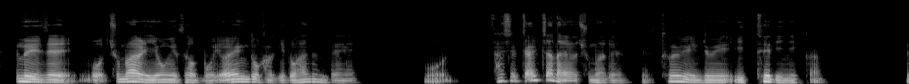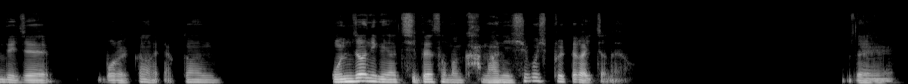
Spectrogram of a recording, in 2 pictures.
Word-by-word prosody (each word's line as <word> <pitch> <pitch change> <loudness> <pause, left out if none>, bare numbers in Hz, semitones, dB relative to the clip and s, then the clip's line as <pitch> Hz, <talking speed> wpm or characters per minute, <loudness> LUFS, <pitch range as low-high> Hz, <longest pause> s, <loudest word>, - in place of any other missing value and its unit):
근데 130 -3 +5
이제 105 -2 +1
뭐 - - -5
주말 125 -1 +3
이용해서 105 -1 +1
뭐 90 0 -5
여행도 115 +4 +3
가기도 95 -1 -4
하는데 95 -7 -4 0.7
뭐 - - -8 0.5
사실 150 0 -7
짧잖아요 95 -4 0
주말은. 90 -4 -7
그래서 95 -1 -16
토요일, 135 -5 +1
일요일 100 0 0
이틀이니까. 95 -6 0 0.9
근데 110 -2 0
이제 95 -1 +1 0.5
뭐랄까? 100 +2 -3
약간 105 -2 -5 1.1
온전히 135 +5 +7
그냥 110 -2 +3
집에서만 110 -1 0
가만히 100 0 0
쉬고 155 - -3
싶을 145 -3 -2
때가 110 -4 +3
있잖아요. - - -11 2.2
네. 80 -2 -2
105 Hz, 255 characters per minute, -22 LUFS, 95-115 Hz, 2.2 s, 온전히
